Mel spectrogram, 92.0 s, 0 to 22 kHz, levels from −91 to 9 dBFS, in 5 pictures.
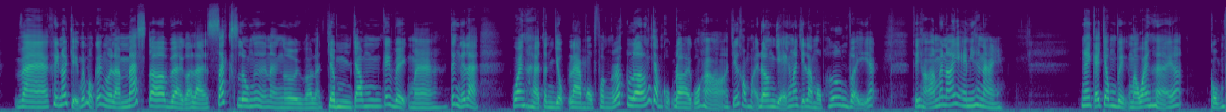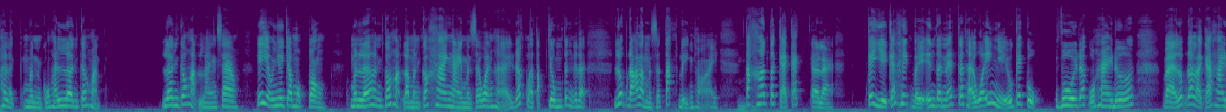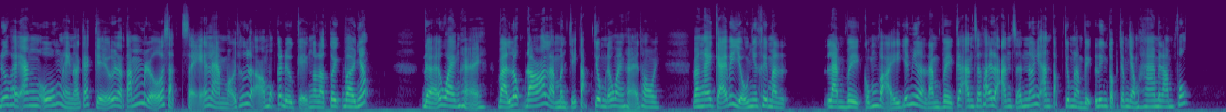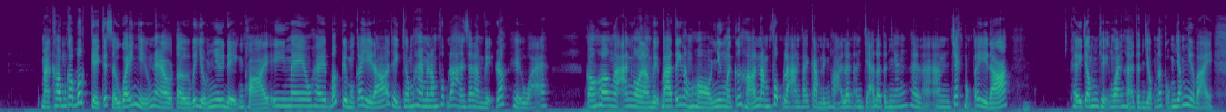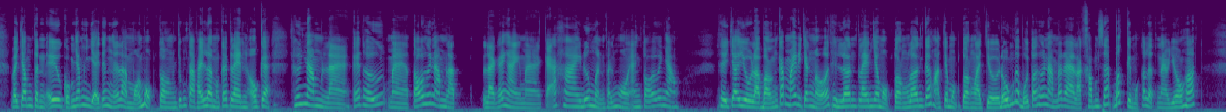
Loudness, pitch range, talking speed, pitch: -31 LUFS, 190-245 Hz, 265 wpm, 220 Hz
